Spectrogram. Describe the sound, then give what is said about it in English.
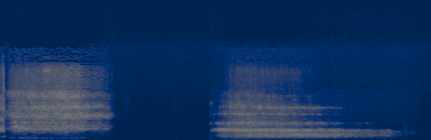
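A slow, deep breath in and out during a guided breathing exercise: a soft, airy breath of nearly two seconds, then silence, then a longer, fuller breath that gradually tapers away. “Just let's start by taking a slow deep breath in and letting it out.”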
